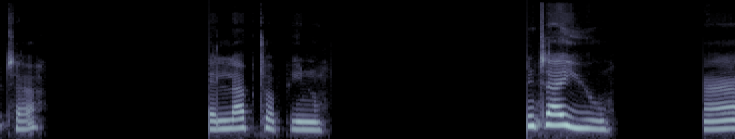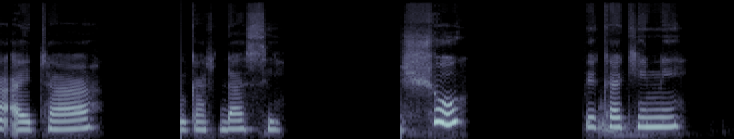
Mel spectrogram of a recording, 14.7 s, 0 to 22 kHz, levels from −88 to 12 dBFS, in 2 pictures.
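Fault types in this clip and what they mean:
Clipped start after a pause: the output path goes idle during silence and needs about 150 ms to wake, so speech resuming at 1.95, 5.13, 6.89, 8.99, 11.21 and 13.01 s loses its onset, as just before "laptop ino", and starts abruptly.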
